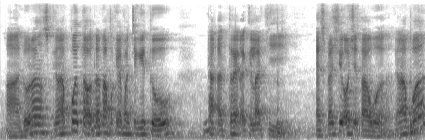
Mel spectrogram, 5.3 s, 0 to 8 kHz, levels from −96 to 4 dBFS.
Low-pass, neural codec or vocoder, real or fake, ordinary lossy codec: 7.2 kHz; none; real; AAC, 48 kbps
